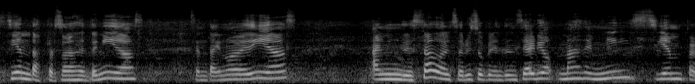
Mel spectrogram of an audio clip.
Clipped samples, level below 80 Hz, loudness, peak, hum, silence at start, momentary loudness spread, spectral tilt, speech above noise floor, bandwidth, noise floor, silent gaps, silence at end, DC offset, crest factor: under 0.1%; -72 dBFS; -29 LUFS; -14 dBFS; none; 0 s; 17 LU; -3 dB/octave; 20 dB; 16 kHz; -48 dBFS; none; 0 s; under 0.1%; 16 dB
